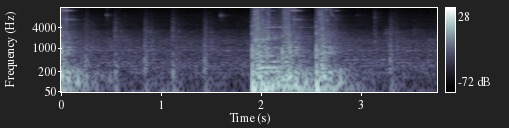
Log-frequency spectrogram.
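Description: Gunfire bursts in the mobile battle royale game Free Fire, a sudden loud volley of shots and impacts landing a headshot double kill, rising abruptly over quieter game ambience.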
